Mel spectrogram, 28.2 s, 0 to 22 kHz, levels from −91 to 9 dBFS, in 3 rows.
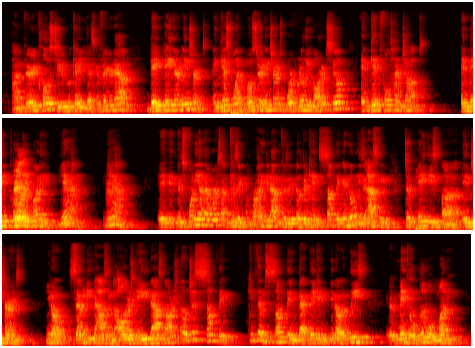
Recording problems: off-mic speech; far
room echo; noticeable; dies away in 0.6 s

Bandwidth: 15 kHz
